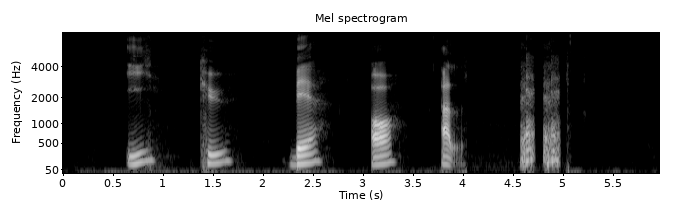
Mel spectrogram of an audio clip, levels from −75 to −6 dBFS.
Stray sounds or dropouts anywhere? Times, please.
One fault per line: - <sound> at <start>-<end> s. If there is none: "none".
- laugh at 4.6-5.0 s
